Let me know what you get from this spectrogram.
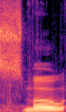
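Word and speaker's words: Smough: The community generally says Smo as though it rhymes with snow, but I don't think it's pronounced in game ever, so...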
